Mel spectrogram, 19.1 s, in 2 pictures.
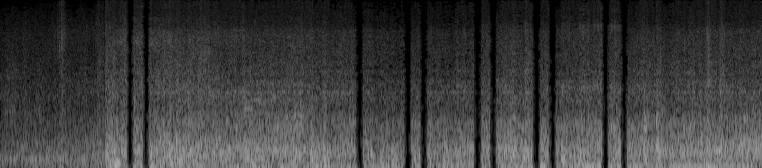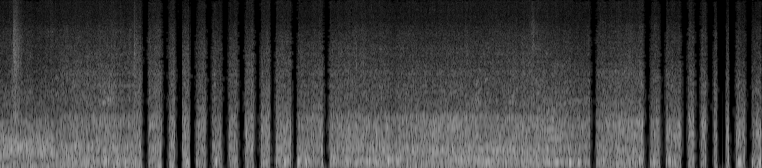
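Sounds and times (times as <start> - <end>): train rumble inside carriage: 0.0 - 19.0
wheels clickety-clack: 0.6 - 19.0.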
